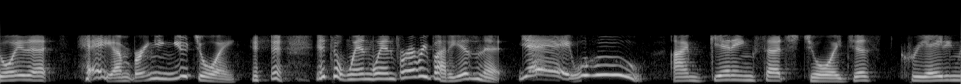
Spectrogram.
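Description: No technical faults can be heard anywhere in the recording.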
